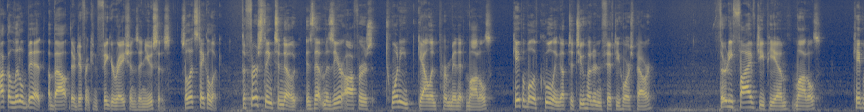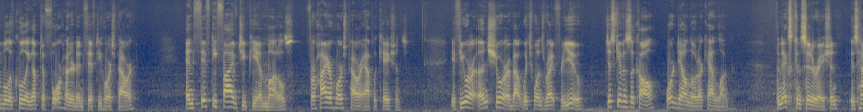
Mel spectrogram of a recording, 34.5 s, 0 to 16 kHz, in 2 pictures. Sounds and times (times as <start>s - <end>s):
Speech: 0.0s - 13.1s, 14.4s - 20.1s, 21.0s - 25.5s, 26.3s - 32.0s, 32.8s - 34.5s.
